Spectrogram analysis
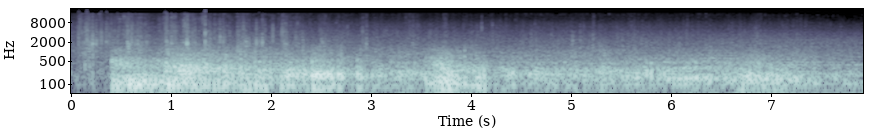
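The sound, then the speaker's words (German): Deep, rolling thunder rumbles loudly through the whole clip over a steady hiss of rain, swelling and easing in long waves without clear breaks. “Donner und Blitz entstehen eigentlich gleichzeitig. Wir hören den Donner aber erst später, weil Schall langsamer ist als Licht.”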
